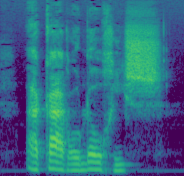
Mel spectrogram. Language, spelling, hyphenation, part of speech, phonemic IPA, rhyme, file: Dutch, acarologisch, aca‧ro‧lo‧gisch, adjective, /aː.kaː.roːˈloː.ɣis/, -oːɣis, Nl-acarologisch.ogg
- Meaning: acarological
